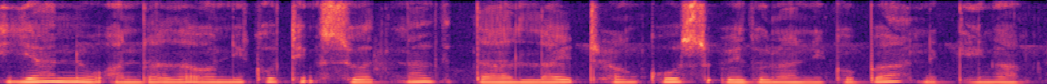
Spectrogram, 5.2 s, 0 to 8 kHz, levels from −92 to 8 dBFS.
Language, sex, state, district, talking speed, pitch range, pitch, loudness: Garo, female, Meghalaya, West Garo Hills, 90 wpm, 225-270 Hz, 240 Hz, -18 LUFS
